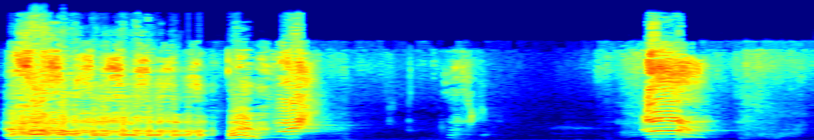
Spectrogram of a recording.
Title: bayi ketawa sampai batuk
